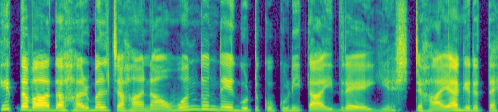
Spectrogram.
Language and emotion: Kannada, happy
